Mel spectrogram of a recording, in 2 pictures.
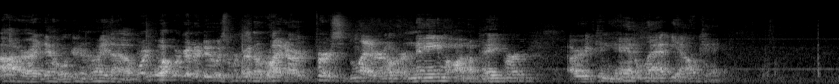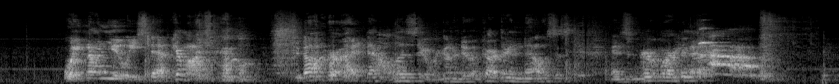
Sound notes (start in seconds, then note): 11.0 giggle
